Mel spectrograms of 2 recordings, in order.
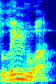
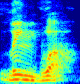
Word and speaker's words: lingua: GU and for instance lingua right that's not three syllables so it's not lingu it's lingua right so the Gua is one sound it's really based off the a not the U if that makes sense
